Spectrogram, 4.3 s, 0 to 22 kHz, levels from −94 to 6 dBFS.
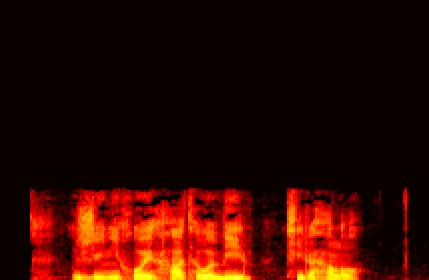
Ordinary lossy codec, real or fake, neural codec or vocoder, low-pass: MP3, 48 kbps; fake; vocoder, 44.1 kHz, 128 mel bands every 256 samples, BigVGAN v2; 7.2 kHz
